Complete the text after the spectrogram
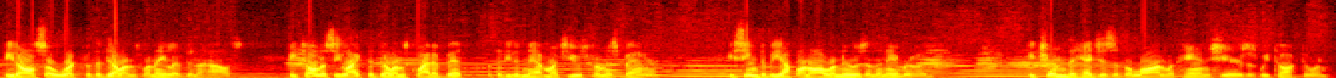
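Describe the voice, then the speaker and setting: An actor playing a terse police sergeant narrating in a clipped, deadpan way, in a 1950s radio drama. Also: male voice, deep voice, a little fast, lightly acted. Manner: clipped, deadpan, flat delivery. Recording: tinny old radio broadcast with music.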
